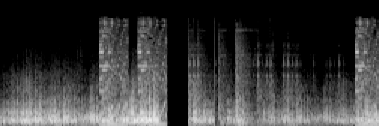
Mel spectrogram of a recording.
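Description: Wooden blocks clatter as a ball knocks them over.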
